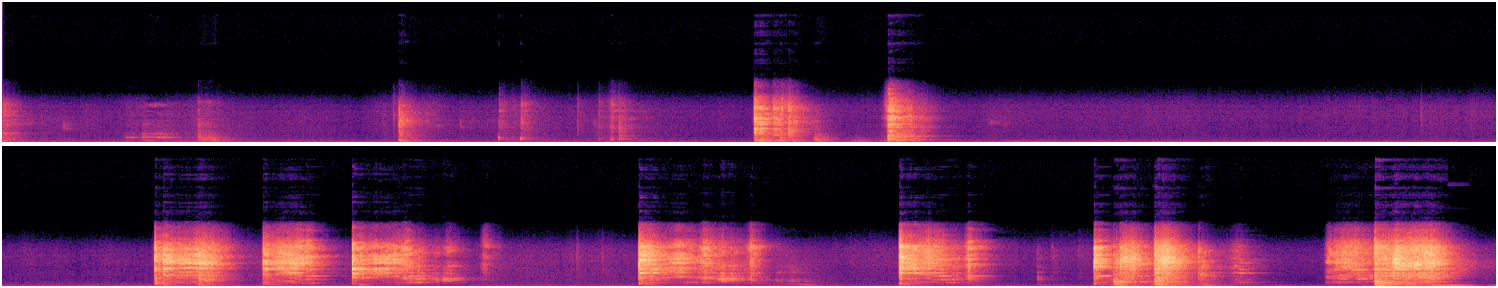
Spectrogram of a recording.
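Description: Cooked kochu vetki, a taro-stem dish, is poured out of a pan with a spoon, giving scattered metallic scrapes and clanks that come in short irregular bursts and grow busier and louder in the second half.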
